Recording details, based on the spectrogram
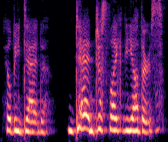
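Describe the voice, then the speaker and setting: A woman's voice: a little high, fairly even intonation, measured pace, a little mellow, slightly rough. An actress playing a frightened, anxious woman in an old-time radio horror mystery.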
